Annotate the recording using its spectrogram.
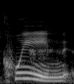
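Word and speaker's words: Kouign: you so let's start with a name it's pronounced queen but it's actually spelled ke o u i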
